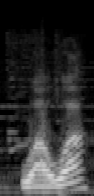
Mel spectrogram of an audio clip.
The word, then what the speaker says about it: wawa: Les mots quechua sont accentués sur l'avant-dernière syllabe. Par exemple, nina qui signifie feu, wawa, bébé, yaku, eau.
